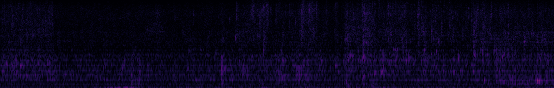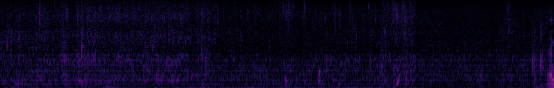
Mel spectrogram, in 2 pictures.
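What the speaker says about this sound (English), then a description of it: "the last thing we'll do now before we start waiting for the mushrooms is to water the logs a bit." Water is poured over mushroom logs in an aquaponics setup, a faint, steady trickle and splash that continues throughout with no talk.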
